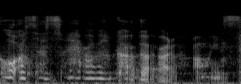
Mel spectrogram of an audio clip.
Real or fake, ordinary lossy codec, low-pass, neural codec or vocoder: fake; AAC, 48 kbps; 9.9 kHz; autoencoder, 22.05 kHz, a latent of 192 numbers a frame, VITS, trained on many speakers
